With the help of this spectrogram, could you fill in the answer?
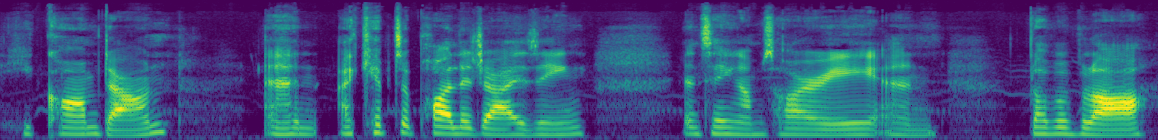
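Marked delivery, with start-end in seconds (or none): none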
